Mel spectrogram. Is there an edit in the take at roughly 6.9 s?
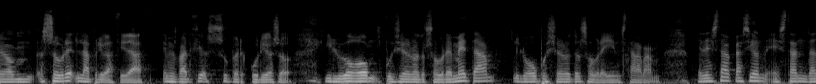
yes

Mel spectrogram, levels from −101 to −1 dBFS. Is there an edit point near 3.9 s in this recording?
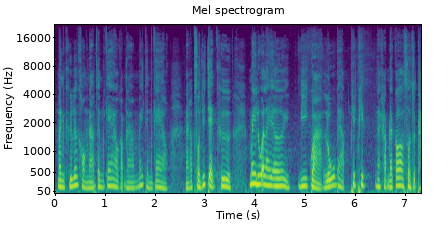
no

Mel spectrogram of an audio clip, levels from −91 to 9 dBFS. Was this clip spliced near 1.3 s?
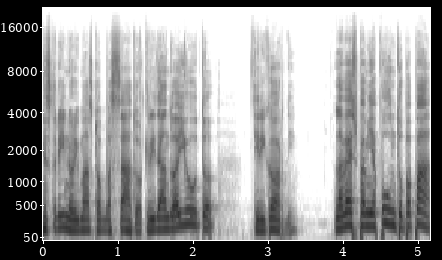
yes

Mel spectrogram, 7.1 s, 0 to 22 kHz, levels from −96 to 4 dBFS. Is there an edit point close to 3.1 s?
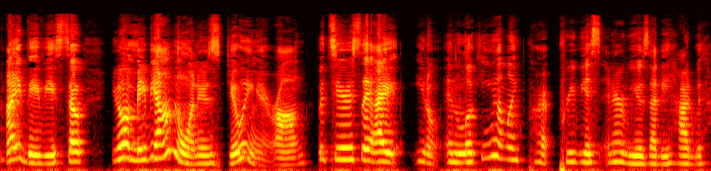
yes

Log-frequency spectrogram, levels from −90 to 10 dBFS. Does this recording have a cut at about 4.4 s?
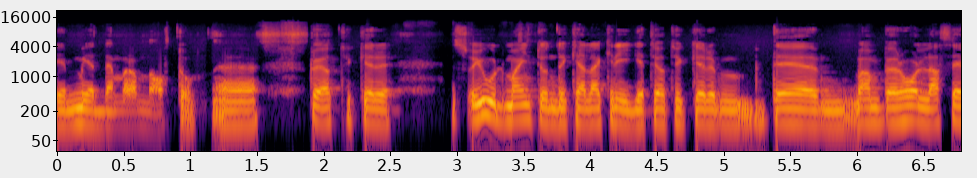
no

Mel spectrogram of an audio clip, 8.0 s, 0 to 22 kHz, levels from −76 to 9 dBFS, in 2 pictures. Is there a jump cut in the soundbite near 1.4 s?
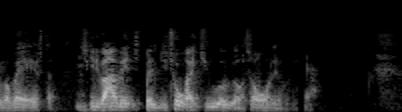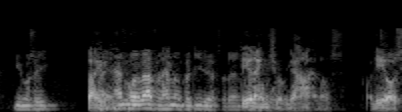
no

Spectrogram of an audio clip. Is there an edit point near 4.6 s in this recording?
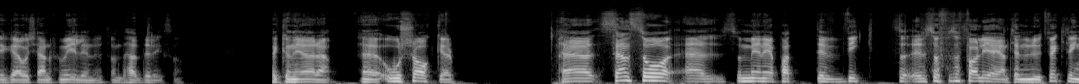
no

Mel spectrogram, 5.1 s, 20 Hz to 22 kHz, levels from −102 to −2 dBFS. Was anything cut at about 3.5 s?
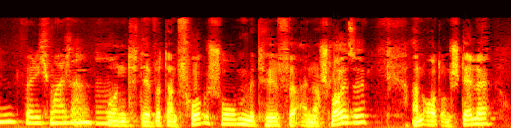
no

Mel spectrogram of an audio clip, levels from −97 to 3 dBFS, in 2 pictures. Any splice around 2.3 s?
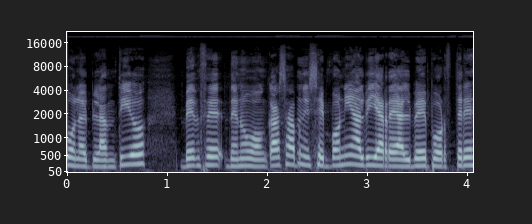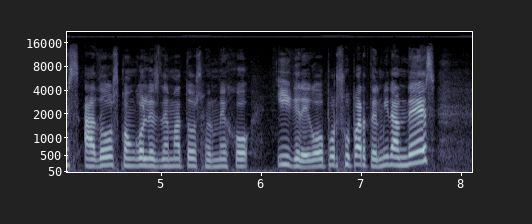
yes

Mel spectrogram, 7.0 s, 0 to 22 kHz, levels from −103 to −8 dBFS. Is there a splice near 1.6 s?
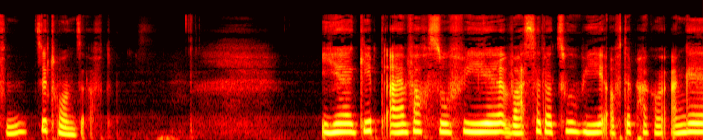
no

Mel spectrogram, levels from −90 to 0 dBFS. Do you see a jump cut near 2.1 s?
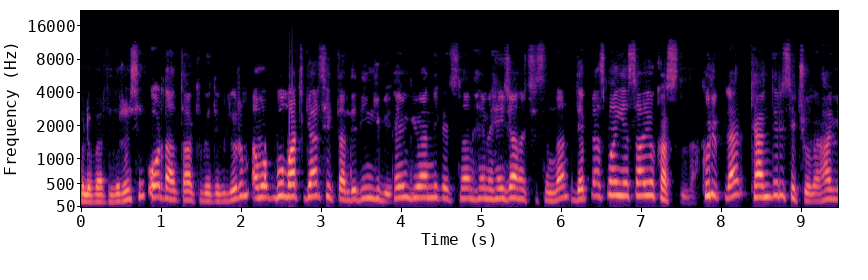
no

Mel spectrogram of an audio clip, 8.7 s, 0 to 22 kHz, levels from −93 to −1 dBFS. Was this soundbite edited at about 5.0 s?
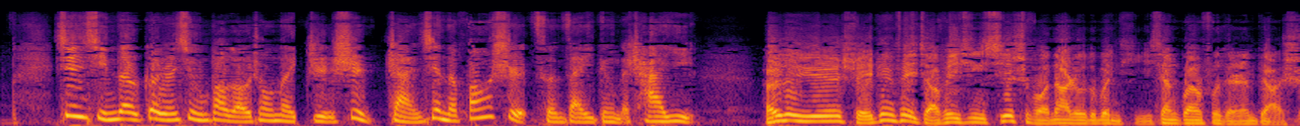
no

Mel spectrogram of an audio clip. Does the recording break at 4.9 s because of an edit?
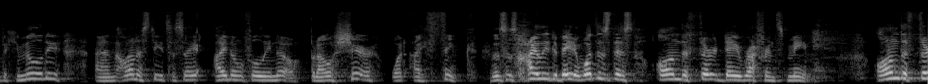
yes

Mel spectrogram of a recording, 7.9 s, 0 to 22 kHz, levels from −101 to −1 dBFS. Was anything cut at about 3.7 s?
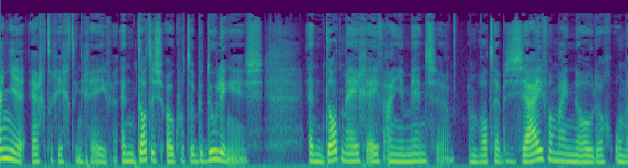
no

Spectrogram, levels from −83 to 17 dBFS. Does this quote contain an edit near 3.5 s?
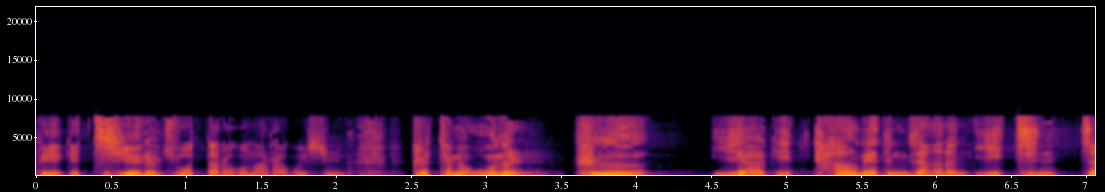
yes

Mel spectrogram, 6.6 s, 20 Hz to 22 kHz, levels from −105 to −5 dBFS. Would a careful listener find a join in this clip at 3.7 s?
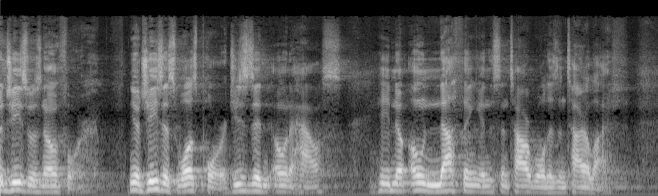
yes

